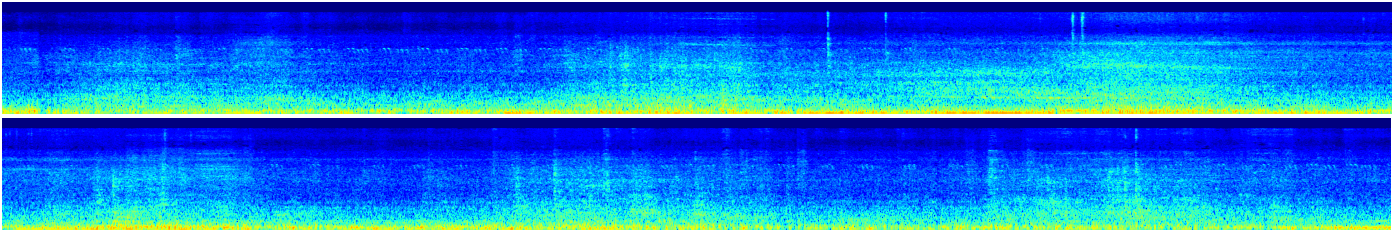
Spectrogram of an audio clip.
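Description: Double-stack container freight train rolling steadily past: a continuous low rumble of steel wheels on rail from the well cars.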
